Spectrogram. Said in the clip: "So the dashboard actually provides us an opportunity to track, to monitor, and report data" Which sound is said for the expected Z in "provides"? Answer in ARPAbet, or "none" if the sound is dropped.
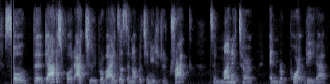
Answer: Z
